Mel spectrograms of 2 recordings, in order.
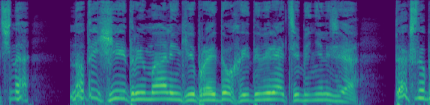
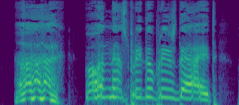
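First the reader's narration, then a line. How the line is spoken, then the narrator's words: Exclaiming. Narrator (Russian): воскликнул первый голос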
